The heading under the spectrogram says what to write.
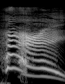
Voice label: hurt; Colette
